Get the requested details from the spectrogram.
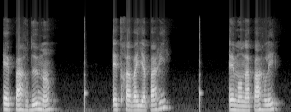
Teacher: The L sound of subject pronouns elle, she, and elle, the feminine they, is also often dropped.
